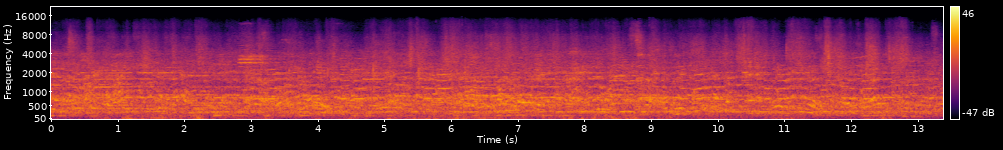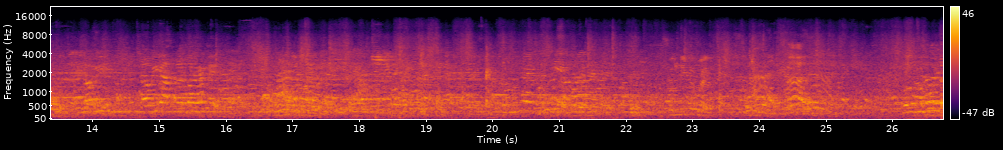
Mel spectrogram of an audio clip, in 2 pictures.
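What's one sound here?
A crowd of men and women chatter close by, indoors.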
